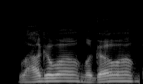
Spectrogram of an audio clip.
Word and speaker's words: Lagoa: The chatter is it's going to be Amy Coney Barrett, ACB, or Barbara, I'm going to pronounce this hopefully right, Lagoa. – I think that's right.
